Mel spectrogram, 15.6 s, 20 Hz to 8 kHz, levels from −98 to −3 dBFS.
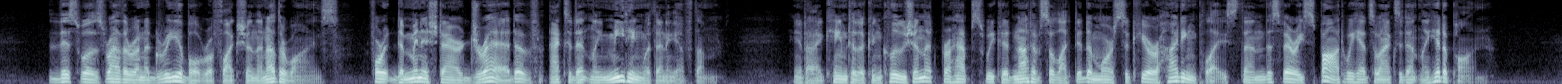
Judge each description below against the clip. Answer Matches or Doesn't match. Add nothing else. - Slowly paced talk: Doesn't match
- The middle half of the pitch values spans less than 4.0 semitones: Matches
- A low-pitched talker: Matches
